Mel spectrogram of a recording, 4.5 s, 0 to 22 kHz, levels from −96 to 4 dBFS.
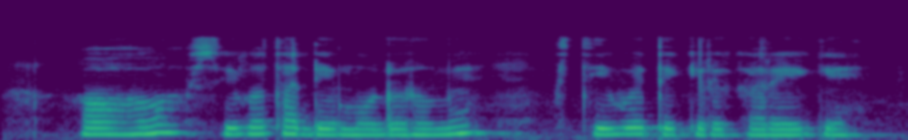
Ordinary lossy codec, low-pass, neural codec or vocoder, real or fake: none; 7.2 kHz; codec, 16 kHz, 4 kbps, FreqCodec, larger model; fake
